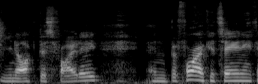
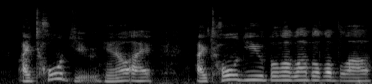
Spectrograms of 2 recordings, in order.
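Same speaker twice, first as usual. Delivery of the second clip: angry, pissed-off voice; 3 semitones higher, 4 dB quieter than usual. Retelling what the TA said when he got mad: imitating an angry TA. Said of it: "He got pissed near the end".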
